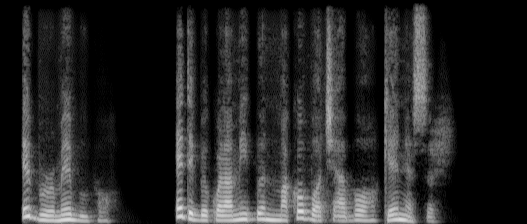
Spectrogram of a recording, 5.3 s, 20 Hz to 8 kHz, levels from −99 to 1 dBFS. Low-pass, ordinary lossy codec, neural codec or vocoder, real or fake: none; none; codec, 16 kHz, 0.5 kbps, X-Codec, WavLM features, trained on Multilingual LibriSpeech; fake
